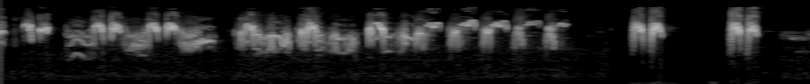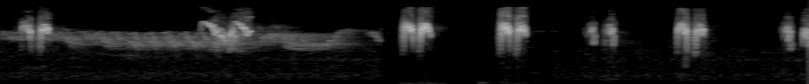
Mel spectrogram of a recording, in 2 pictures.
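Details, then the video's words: Song of a white wagtail: a rapid run of high twittering chirps, then a buzzy drawn-out trill with slurred notes, followed by sharp separate chips spaced roughly half a second apart. "صوت الذعرة البيضاء white wagtail song"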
